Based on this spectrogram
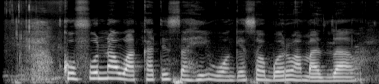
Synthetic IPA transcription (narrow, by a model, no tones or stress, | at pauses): kufunawakatisaɦihiuɔŋɡɛsauɓɔɾawamazaɔ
